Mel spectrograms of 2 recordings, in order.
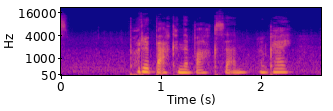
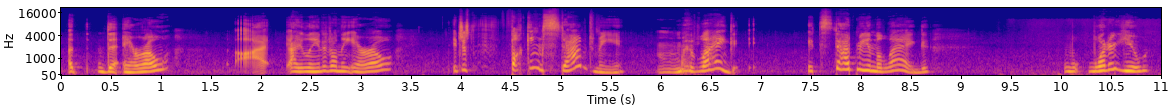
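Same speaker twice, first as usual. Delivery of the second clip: panicked pain; 3 semitones higher, 5 dB louder than usual. Acted. Panicking after the arrow stabs her.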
